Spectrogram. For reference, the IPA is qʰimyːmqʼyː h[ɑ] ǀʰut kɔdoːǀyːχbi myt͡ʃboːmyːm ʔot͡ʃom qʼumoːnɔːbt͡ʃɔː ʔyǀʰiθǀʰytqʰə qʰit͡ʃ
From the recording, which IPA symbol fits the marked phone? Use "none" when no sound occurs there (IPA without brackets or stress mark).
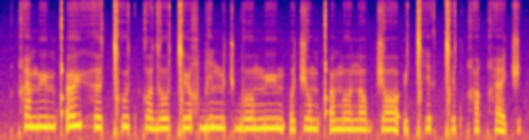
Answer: ə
